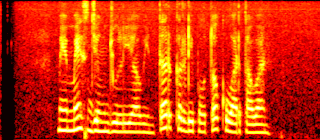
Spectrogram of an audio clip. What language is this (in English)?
Sundanese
